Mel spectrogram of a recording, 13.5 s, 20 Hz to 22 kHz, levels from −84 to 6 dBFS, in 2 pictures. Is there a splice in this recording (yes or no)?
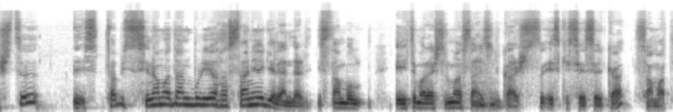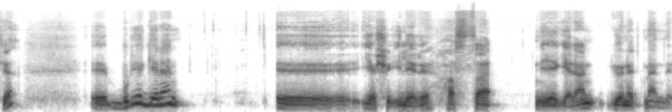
yes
